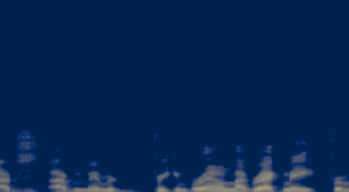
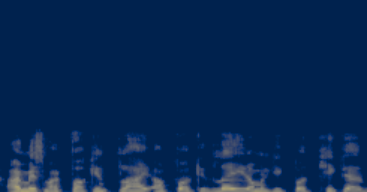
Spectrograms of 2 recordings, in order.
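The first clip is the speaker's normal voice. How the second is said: raised, louder furious rant; angry cussing out; 6 semitones higher, 5 dB louder than usual. Retold or imitated. Rack mate yelling down the phone about his missed flight, furious and loud. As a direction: chew him out for missing the flight. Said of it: "cussing me out".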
